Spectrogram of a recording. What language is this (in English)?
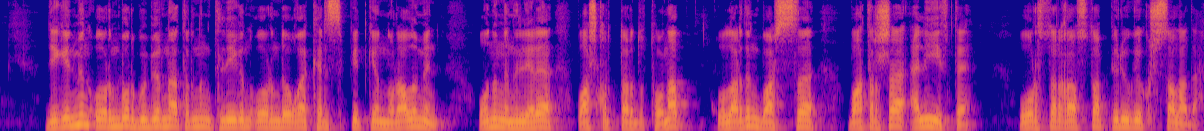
Kazakh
